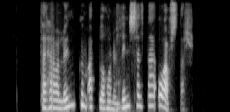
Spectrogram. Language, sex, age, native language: Icelandic, female, 30-39, Icelandic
